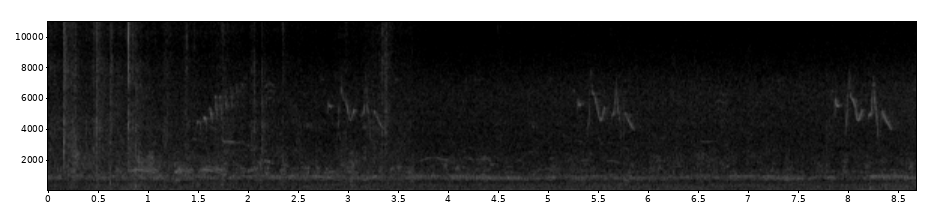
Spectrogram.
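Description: Faint wild-bird chirps, short high calls every couple of seconds, over a quiet steady background tone and haze.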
